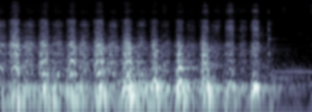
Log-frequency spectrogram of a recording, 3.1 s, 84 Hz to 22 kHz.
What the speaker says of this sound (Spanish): con sierra 3-0 vamos a cortar todos los excedentes internos de las grifas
